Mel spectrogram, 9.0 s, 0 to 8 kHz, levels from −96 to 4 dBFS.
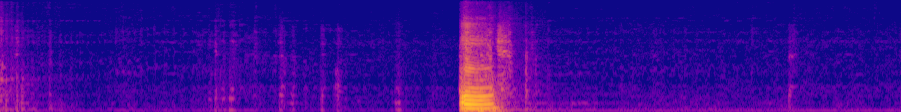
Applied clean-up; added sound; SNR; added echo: neural mask model RNNoise.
